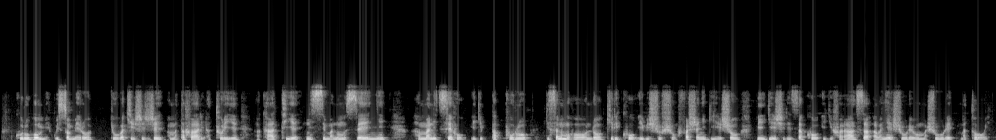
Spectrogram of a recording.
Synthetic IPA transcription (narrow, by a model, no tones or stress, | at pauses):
kʰuɾuɦo̞meɡ̥wiːso̞me̞ɾo̞ | ɾɟ̥uːβakʰiʃid͡ʒe̞amatafaɾiʔatʰuɾije̞ | akʰaːtʰije̞nisimanumuse̞ɲihamanit͡se̞ho̞iɡipapʰuɾo̞ | ɡ̥isanumuho̞ːndo̞kʰiɾikʰo̞ʔiβiʃuʃo̰ɱfaʃaɲiɡiːʃo̞βiɟiʃiɾizakʰo̞ʔiɡifa̰ɾansaʔaβaɲe̞ːʃuːɾeβomumaʃuːɾe̞matʰo̞ːje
